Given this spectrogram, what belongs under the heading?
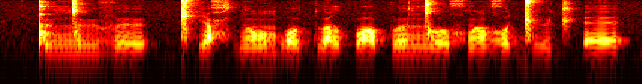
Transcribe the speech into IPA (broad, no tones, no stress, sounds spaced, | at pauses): ǃ ʉ ŋ͡ǀ ʉ v ø | ǁʰ i ħ d ɔ̃ b ɔ tʷ ɑ l p ɑ p ɵ ŋ͡ǀ o χʷ ɑ̃ ʁʷ i ɡ͡ǁ ʉ t͡ʃʼ ɛ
